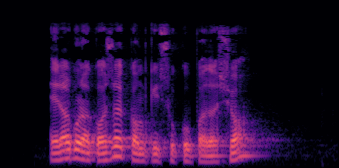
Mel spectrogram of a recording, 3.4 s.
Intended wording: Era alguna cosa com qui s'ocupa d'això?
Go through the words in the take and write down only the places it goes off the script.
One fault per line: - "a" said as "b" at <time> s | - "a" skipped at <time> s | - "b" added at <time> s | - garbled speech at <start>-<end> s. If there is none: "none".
none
